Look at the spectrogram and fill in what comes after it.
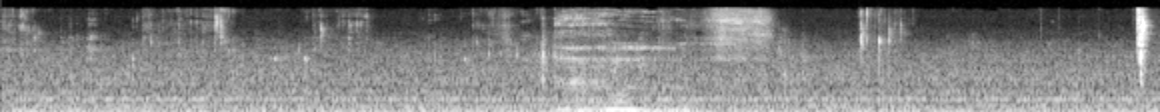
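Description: A man chewing a mouthful of food, with scattered wet mouth clicks and smacks and a short hummed "mmm" about three seconds in, over a steady low hum.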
